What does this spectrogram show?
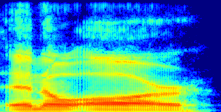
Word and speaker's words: Norfolk: second guess myself there's an l there it's n-o-r-f-o-l-k yeah but they call it norfolk norfolk norfolk i don't know that's how i say it okay um i'm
